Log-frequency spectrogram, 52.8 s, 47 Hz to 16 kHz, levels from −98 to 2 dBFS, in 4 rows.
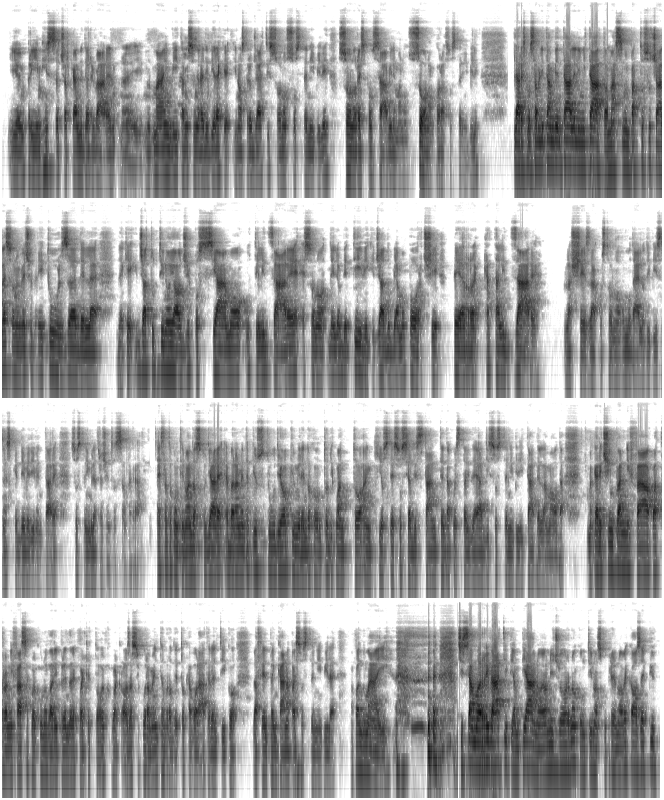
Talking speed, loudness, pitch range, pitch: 165 wpm, -18 LUFS, 95-110 Hz, 100 Hz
